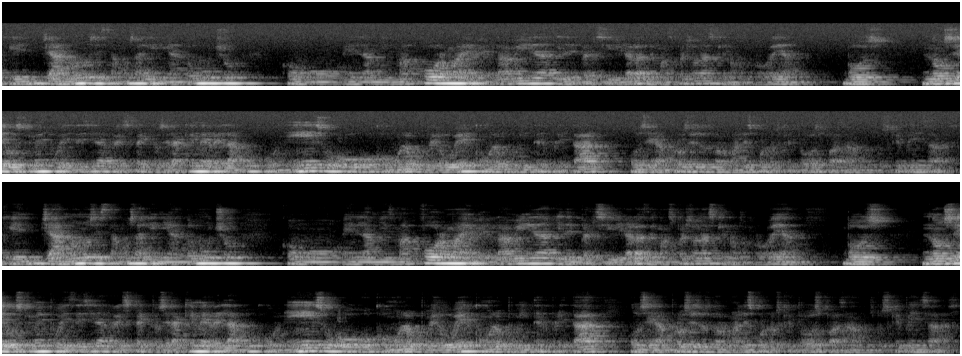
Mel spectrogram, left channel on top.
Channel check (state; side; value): noise; left; hiss, 20 dB below the sound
